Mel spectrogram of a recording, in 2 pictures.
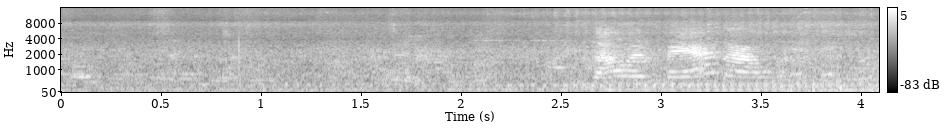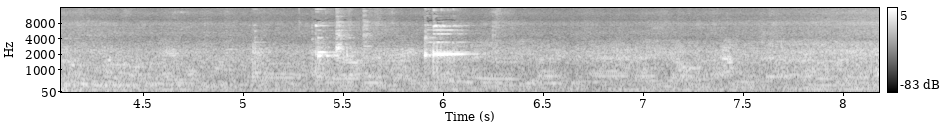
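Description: People chatter in a crowd outdoors.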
